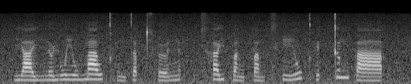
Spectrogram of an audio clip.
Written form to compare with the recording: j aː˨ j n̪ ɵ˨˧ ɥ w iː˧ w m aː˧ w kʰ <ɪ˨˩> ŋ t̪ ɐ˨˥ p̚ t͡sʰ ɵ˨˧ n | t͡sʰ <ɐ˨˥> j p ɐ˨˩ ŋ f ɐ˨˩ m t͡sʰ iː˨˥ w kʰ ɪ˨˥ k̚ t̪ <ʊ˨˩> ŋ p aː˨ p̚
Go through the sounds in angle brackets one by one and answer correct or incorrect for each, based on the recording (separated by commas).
correct, incorrect, incorrect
